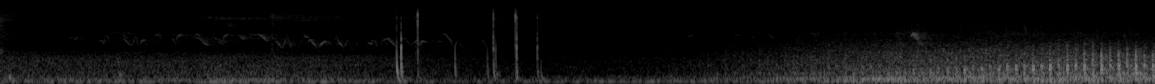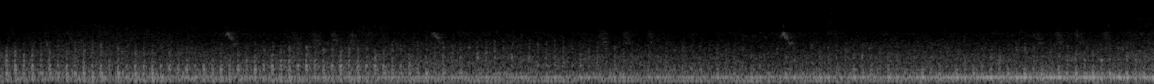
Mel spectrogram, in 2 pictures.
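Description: Helicopter flying nearby: a steady pitched drone that swells in about four seconds in and then holds.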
